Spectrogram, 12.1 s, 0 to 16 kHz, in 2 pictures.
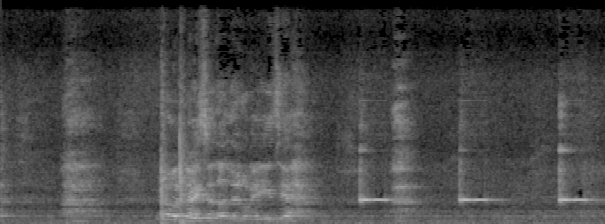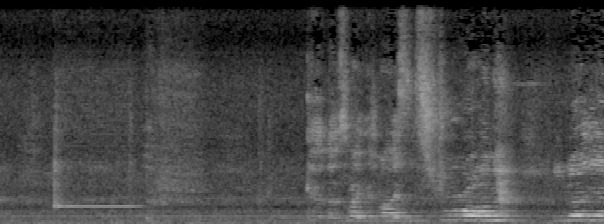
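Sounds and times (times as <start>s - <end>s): timer short high beeps: 3.6s - 4.0s, 4.6s - 6.0s
timer long low beep: 3.6s - 7.6s.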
